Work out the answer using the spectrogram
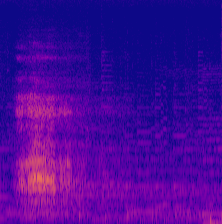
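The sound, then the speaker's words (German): A deep breath drawn in, faint and airy, during a guided breathing exercise, rising and then fading over low, steady tones underneath. “konzentriere dich auf deinem, auf deinem Atem, atme hier tief ein und aus.”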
